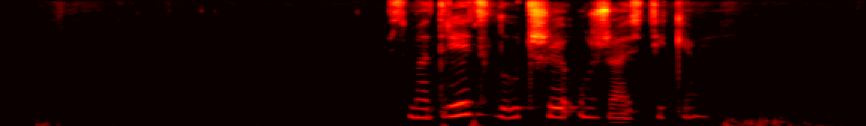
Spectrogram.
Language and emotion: Russian, neutral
